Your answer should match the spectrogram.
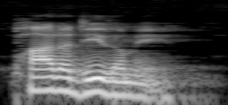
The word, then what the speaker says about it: paradidomi: The Greek word is paradidomi. And the English translation is like this. It's a long O.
